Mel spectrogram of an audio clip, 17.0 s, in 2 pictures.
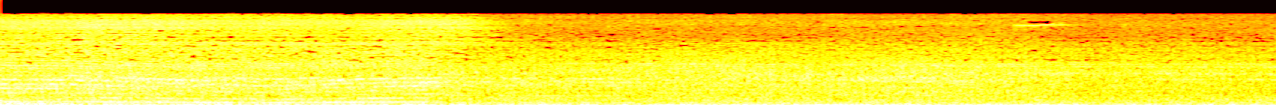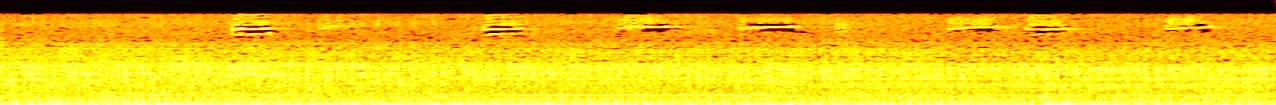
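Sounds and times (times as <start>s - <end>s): short high chirps: 10.0s - 10.4s, 11.7s - 13.9s.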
